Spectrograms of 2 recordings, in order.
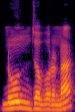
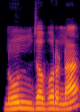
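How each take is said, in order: No difference in how they are said.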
